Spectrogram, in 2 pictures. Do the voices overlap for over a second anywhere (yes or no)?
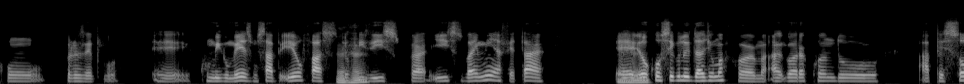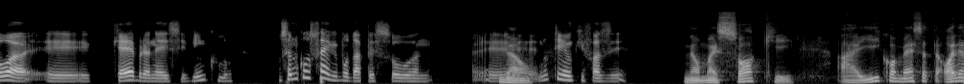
no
